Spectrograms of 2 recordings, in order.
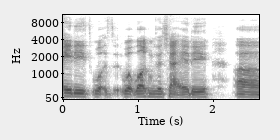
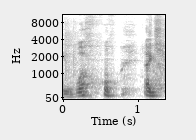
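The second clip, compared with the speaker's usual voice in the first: ordinary talk, nothing marked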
